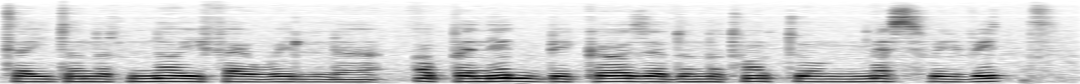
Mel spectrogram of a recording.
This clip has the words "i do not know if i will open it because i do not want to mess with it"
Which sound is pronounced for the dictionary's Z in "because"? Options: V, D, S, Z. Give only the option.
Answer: Z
